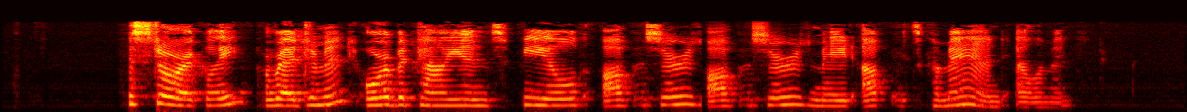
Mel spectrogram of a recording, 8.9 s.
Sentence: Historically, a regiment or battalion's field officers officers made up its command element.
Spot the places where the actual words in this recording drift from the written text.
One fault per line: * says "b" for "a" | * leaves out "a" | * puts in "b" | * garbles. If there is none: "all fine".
all fine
